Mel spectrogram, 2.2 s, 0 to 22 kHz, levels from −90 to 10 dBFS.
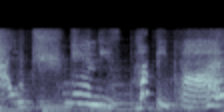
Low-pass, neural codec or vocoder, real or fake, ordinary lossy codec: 7.2 kHz; codec, 32 kHz, 1.9 kbps, SNAC; fake; Opus, 64 kbps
